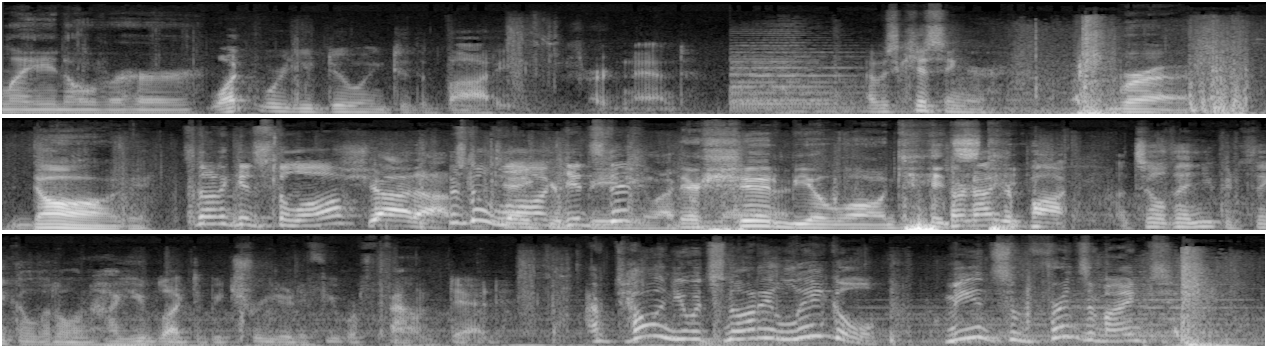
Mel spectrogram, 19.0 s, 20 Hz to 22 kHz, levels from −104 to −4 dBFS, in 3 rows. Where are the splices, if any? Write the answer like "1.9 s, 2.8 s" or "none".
1.0 s, 3.6 s, 11.7 s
